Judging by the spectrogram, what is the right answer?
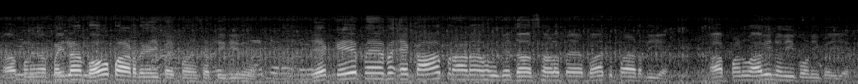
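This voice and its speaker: Male vlog host, slightly high voice, informal and chummy, recorded outdoors with some engine noise. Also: brisk. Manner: informal, chummy address to viewers and friends. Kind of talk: casual vlog commentary. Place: outdoors at a farm machinery fair.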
